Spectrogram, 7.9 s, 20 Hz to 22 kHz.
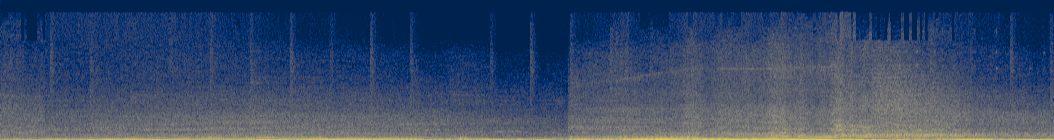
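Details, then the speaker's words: Nissan 240SX after fixing boost breakup from fuel starvation by fitting a Walbro 255 in-tank pump with secured hose, clamps and insulator: starts immediately, pulls strongly and cleanly through the gears under boost without stumbling; healthy engine under acceleration. "So, already you can hear the car started immediately and it's running way better."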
